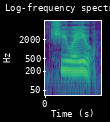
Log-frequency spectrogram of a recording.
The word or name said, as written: shiiweyuu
